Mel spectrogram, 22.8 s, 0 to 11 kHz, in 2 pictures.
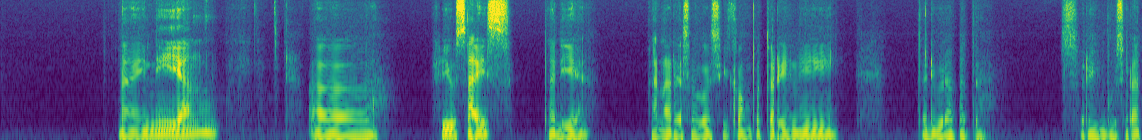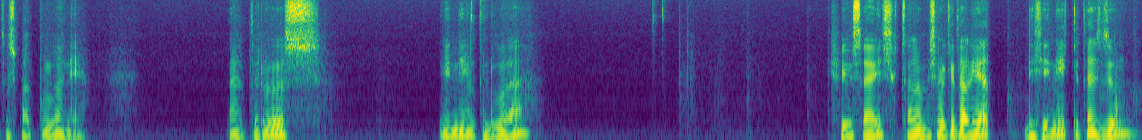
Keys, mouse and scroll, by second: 1.9 click, 14.3 click, 16.1 click, 17.9 click, 20.3-21.0 scroll up 3, 22.0 scroll up 1.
